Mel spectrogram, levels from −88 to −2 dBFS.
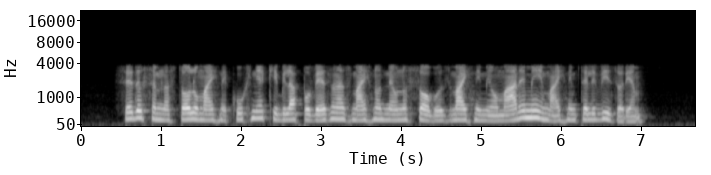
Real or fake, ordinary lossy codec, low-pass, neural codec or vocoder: real; none; 3.6 kHz; none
